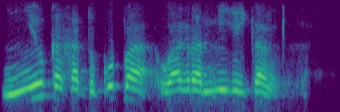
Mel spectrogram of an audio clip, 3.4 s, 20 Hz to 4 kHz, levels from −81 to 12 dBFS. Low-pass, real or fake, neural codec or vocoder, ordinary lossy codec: 3.6 kHz; fake; codec, 16 kHz, 8 kbps, FreqCodec, smaller model; Opus, 16 kbps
